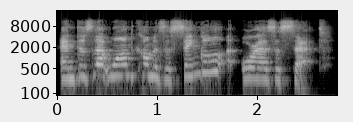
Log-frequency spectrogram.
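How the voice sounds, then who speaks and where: A woman moderating a webinar over a video call, reading out audience questions in a brisk, matter-of-fact way. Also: high-pitched, fairly bright tone.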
